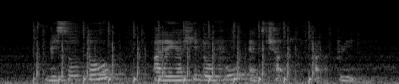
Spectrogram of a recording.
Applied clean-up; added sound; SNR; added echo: none; Tools; 3 dB; reverberation time 2.4 s.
